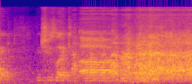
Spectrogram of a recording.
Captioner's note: laughs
